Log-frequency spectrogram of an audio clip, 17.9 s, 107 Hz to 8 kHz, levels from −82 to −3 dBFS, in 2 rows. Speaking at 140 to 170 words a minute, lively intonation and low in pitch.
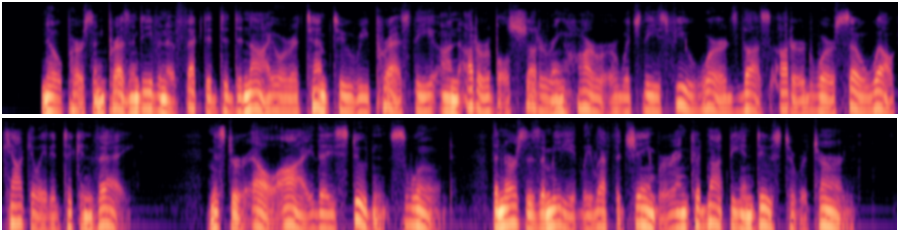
No: average, 150 wpm; average, 3.6 semitones; low, 105 Hz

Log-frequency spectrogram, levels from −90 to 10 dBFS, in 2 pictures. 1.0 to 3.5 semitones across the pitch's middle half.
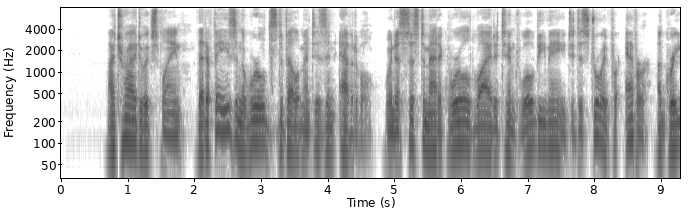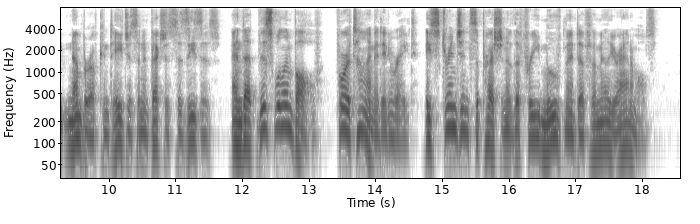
No: wide, 5.6 semitones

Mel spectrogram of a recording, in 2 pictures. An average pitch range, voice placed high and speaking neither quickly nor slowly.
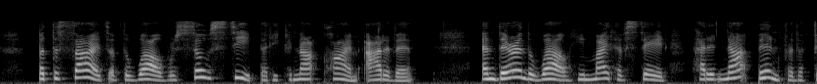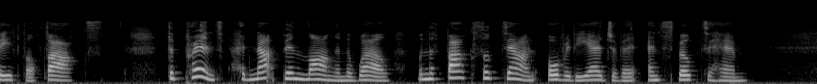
No: average, 4.7 semitones; high, 225 Hz; fast, 210 wpm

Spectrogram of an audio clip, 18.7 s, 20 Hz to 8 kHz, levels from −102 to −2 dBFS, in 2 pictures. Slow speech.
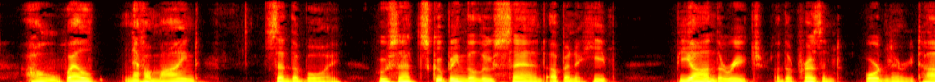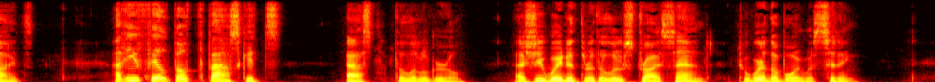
No: average, 155 wpm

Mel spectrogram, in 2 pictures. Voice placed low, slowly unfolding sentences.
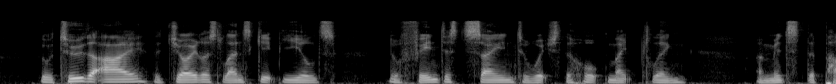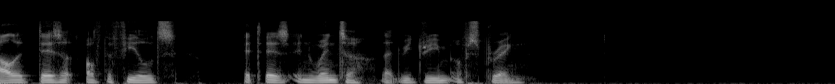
Yes: low, 100 Hz; slow, 110 wpm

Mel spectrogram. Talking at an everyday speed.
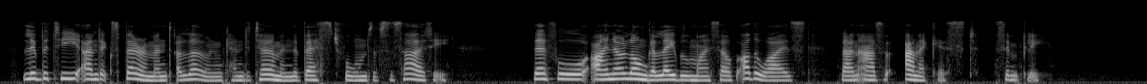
No: slow, 115 wpm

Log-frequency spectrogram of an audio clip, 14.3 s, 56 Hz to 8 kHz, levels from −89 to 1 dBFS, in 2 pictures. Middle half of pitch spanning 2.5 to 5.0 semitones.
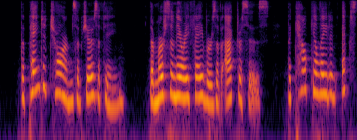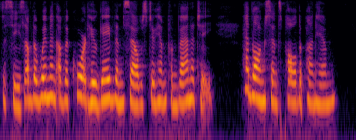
Yes: average, 3.7 semitones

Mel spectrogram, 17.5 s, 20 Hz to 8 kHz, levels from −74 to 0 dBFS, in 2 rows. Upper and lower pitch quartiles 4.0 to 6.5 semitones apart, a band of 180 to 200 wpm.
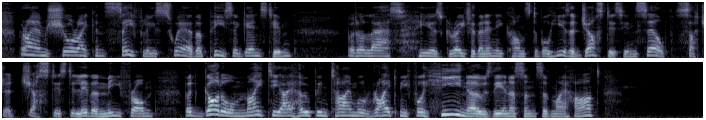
No: average, 4.4 semitones; average, 160 wpm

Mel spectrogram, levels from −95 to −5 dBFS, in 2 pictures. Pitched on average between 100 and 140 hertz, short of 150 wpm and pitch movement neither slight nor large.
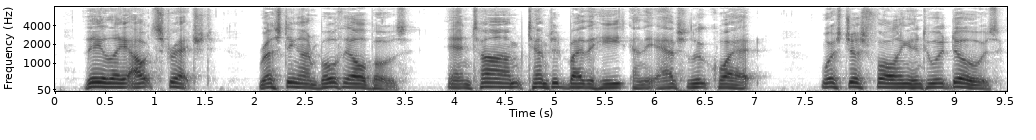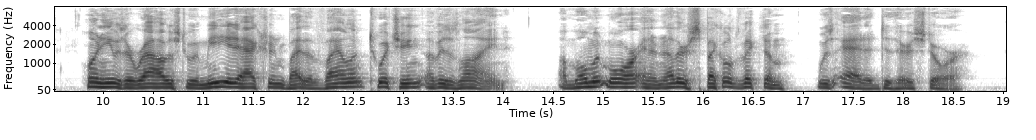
No: low, 135 Hz; average, 155 wpm; average, 3.3 semitones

